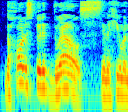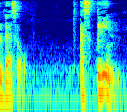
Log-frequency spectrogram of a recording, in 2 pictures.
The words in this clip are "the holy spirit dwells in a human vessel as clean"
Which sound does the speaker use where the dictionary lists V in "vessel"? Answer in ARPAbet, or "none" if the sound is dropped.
V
